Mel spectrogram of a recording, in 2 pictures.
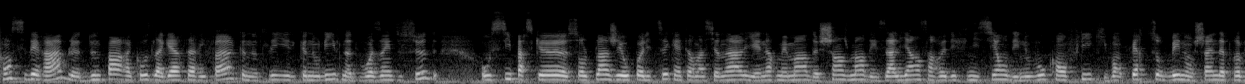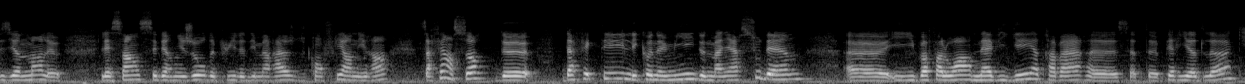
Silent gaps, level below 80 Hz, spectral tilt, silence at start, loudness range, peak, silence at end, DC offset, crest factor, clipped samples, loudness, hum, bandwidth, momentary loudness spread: none; -46 dBFS; -7 dB/octave; 0 s; 3 LU; -4 dBFS; 0 s; under 0.1%; 18 dB; under 0.1%; -23 LUFS; none; 8.6 kHz; 8 LU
